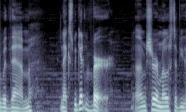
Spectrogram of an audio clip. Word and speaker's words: Vor: is written as this that o is pronounced more like an e sound which is being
